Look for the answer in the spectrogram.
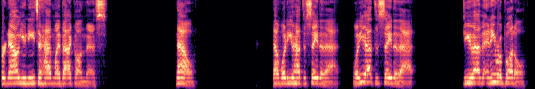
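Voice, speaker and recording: A male streamer whose voice runs through a booming, deep, metallic robot voice changer, rambling and repeating phrases in casual chat. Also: very animated, normal speed, creaky, pauses often, rough recording.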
